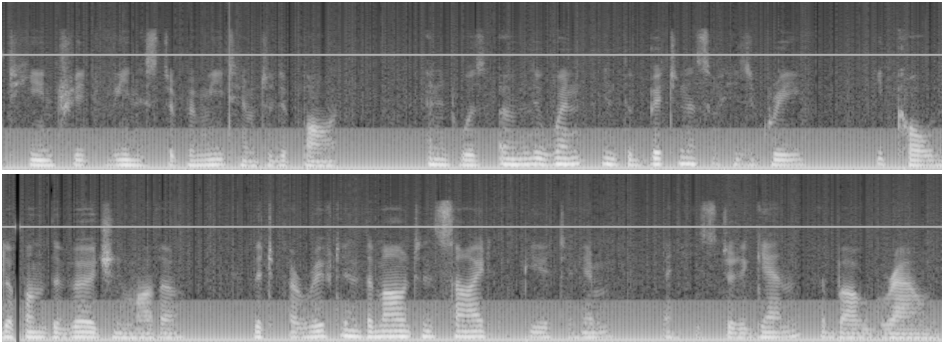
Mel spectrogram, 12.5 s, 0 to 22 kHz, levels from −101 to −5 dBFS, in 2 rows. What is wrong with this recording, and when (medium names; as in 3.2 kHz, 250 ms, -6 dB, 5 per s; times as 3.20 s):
buzz 60 Hz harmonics 16 -24 dBFS
crackle 490 per s -27 dBFS
whine 6 kHz -25 dBFS
1.51 s: pop -3 dBFS
6.35–6.38 s: dropout 30 ms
